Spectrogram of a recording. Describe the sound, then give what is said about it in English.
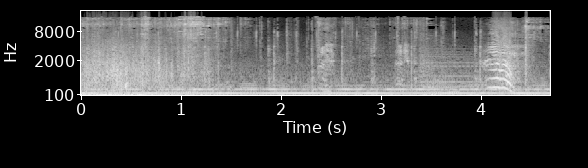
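Scaffolding collapses with a loud crash, followed by clattering, rattling debris and breaking noises, while a voice shouts over the din. “These scaffoldings are about to come down! It's coming down!”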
